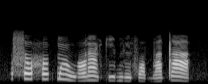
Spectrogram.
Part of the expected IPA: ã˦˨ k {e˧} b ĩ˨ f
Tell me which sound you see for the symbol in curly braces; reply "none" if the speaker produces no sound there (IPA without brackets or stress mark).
i˧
